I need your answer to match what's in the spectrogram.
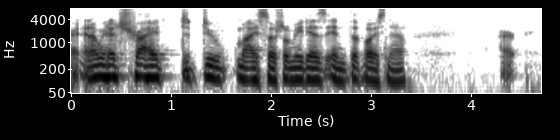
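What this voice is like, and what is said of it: Usual voice. Nothing is said of it.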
